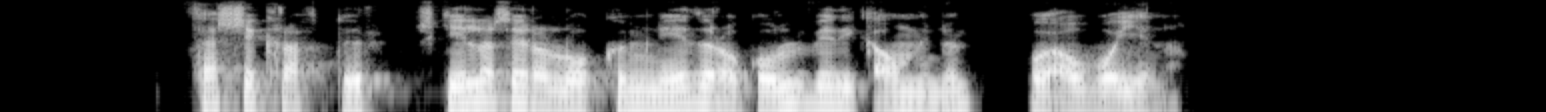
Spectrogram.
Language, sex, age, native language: Icelandic, male, 30-39, Icelandic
